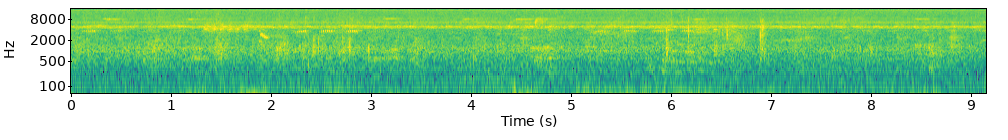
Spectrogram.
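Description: Insects singing: a steady high-pitched shrill with short chirps repeating over it.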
